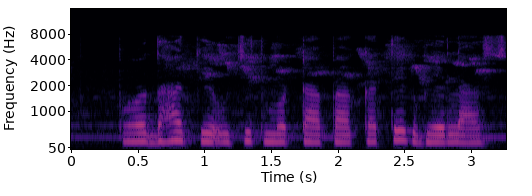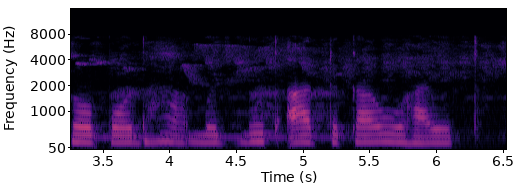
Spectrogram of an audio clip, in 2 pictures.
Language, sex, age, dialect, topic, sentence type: Maithili, female, 18-24, Eastern / Thethi, agriculture, question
